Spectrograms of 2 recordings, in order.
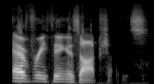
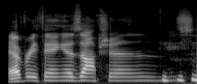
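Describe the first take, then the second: First: Said in the usual way. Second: Higher, pressing hard on "is"; stress on is. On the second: Shown as a demonstration. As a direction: lean into "is" with mock weight.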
